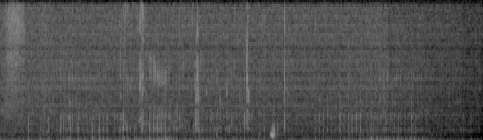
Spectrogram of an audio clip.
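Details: Sleepy cat at nap time giving a continuous low, grainy purr, fairly even in strength, with one brief click partway through and the rumble easing toward the end.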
